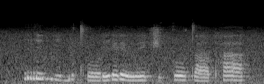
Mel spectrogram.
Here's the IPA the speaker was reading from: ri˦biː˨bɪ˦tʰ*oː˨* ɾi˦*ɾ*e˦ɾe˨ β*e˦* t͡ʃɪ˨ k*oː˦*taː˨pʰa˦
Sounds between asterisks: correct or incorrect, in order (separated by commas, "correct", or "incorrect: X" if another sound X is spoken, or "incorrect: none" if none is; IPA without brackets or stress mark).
correct, correct, incorrect: e˦˨, correct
